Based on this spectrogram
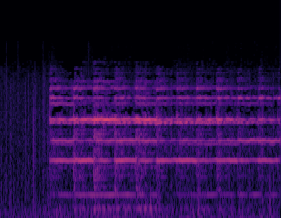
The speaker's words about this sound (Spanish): Una monja toca la campana del pasillo.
